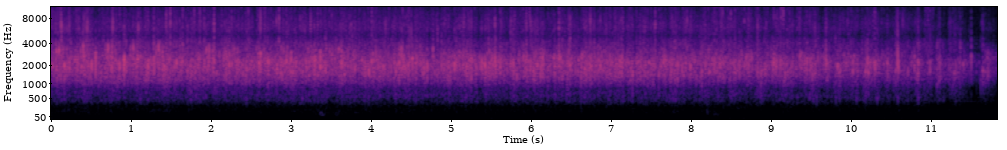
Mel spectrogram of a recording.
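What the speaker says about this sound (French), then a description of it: "je crois qu'on peut les applaudir pour ce film fort" Audience applause after a film screening in a hall, a steady dense wash of many hands clapping, continuous and moderately distant with no talk over it.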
